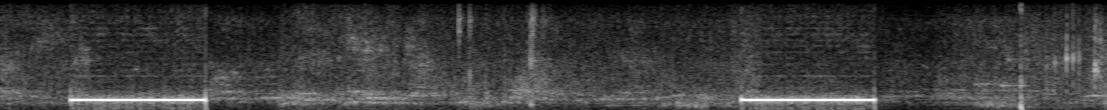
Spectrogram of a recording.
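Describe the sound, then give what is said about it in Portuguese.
Two long, steady telephone ringback tones, each about a second, separated by several seconds of quiet line noise, with a faint click near the end, as a call is transferred to Unimed's commercial line. “Aguarde, sua ligação será transferida.”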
